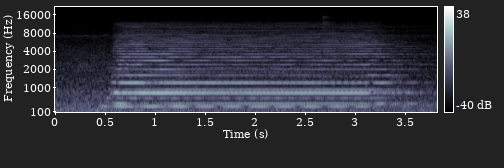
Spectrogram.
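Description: A long-distance passenger train, the Pasundan, sounds a sustained, loud horn blast that starts abruptly and holds steady for about three seconds before easing off.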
